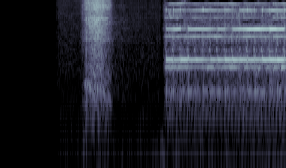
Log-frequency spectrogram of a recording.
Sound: sad sniff; ringing

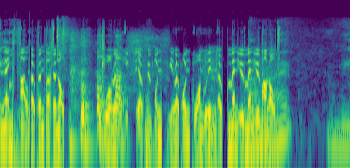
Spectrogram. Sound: laughs

